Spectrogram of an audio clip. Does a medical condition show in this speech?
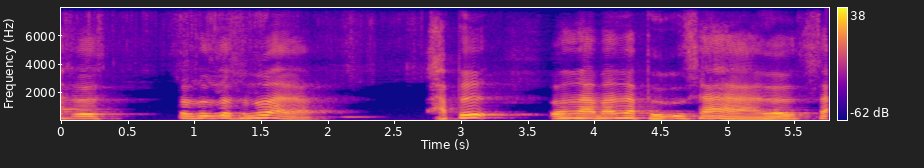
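Yes: tongue cancer.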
